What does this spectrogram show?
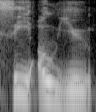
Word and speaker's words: Cousens: Ah, you might pronounce that Cousins, maybe. I'm not sure. Right, it's Cousens. So, yeah, I say Cousins, but you know, there you go, people.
